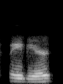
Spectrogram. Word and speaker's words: Xavier: I've called in a few times, and it's pronounced Xavier, like Professor Charles.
